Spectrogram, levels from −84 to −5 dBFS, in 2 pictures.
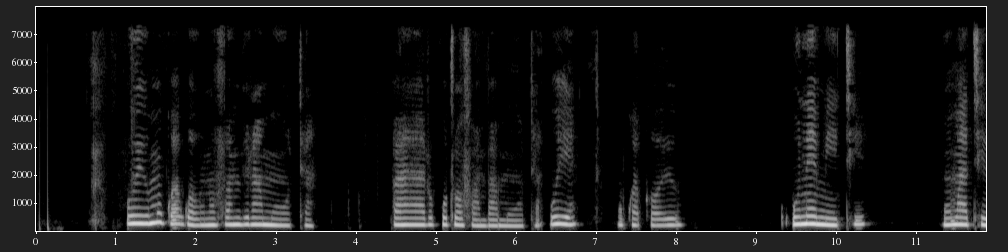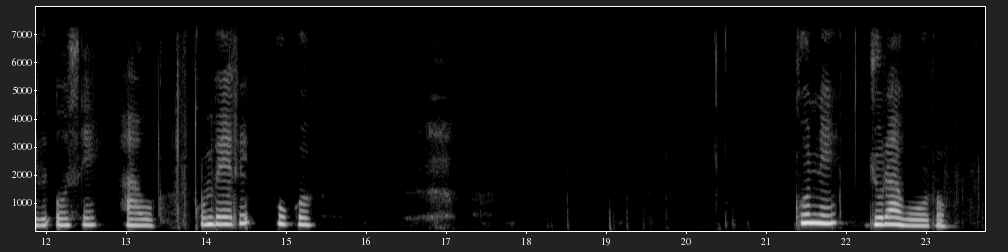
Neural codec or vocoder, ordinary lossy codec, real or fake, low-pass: none; AAC, 32 kbps; real; 7.2 kHz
